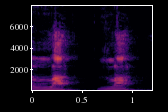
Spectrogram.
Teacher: E o Lá, que é uma lateral, é com a parte lateral da língua. A gente obstrui o som usando meio que o lado da língua encostando na parte mais lateral do céu da boca de cada lado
